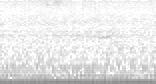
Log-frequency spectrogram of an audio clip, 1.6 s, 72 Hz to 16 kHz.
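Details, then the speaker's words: 2011 Toyota Aygo 1.0L three-cylinder petrol at 71,000 miles with the engine management light on, idling roughly with a lumpy, stumbling misfire. It shakes more when revved, with the steering shaking, slight tailpipe smoke, a petrol smell, and code P0300 random misfire. "engine management light on basically this 71,000 car 71,000 mileage yeah engine management light on car shaking when I R more shaking you can see the steering it's shaking"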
